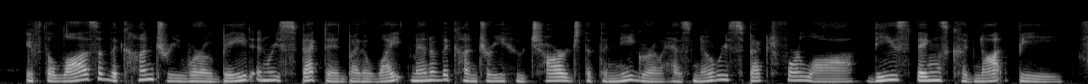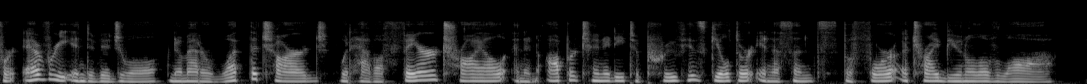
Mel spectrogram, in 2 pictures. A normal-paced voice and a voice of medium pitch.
Yes: average, 165 wpm; medium, 155 Hz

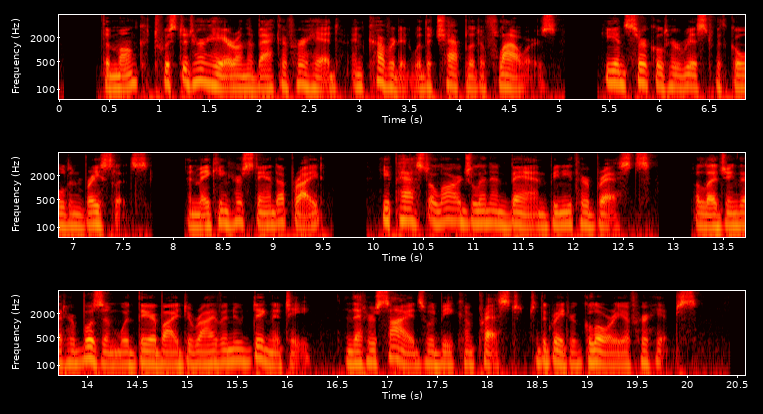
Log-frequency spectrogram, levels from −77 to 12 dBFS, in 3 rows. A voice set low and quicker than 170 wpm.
Yes: low, 115 Hz; average, 185 wpm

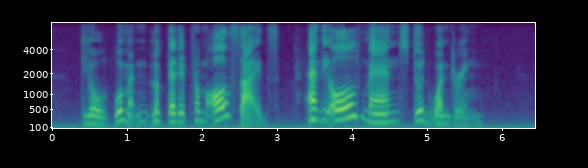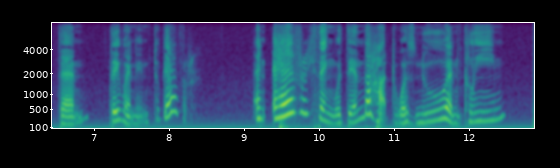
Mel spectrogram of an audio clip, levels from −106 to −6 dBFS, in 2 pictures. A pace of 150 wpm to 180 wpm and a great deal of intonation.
No: slow, 135 wpm; wide, 6.6 semitones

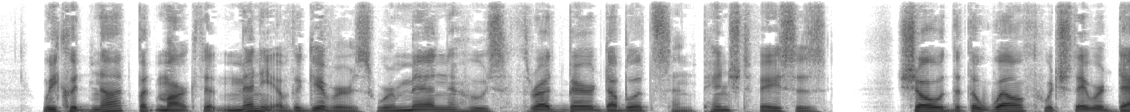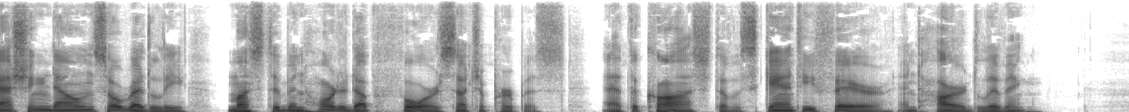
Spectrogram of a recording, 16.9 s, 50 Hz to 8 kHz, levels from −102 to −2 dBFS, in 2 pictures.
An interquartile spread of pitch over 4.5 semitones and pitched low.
Yes: wide, 5.6 semitones; low, 105 Hz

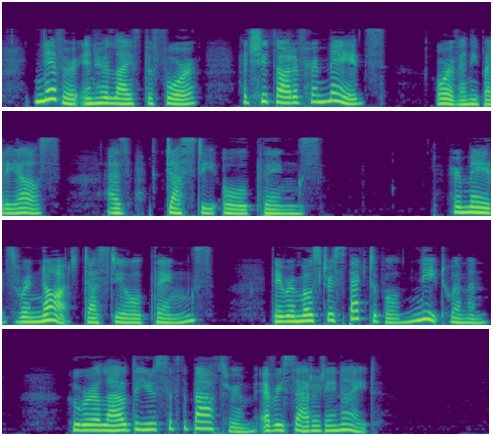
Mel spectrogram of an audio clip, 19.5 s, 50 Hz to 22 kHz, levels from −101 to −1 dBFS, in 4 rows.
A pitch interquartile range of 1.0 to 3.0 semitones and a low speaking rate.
No: average, 4.5 semitones; slow, 130 wpm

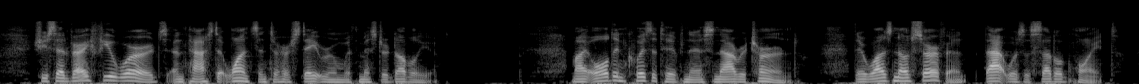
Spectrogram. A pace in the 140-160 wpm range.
Yes: average, 155 wpm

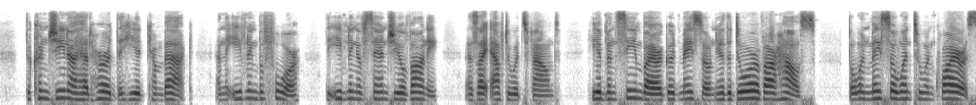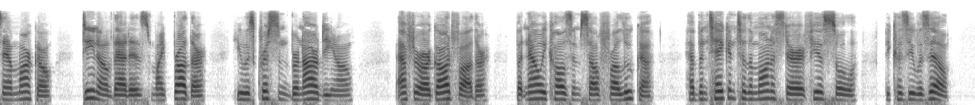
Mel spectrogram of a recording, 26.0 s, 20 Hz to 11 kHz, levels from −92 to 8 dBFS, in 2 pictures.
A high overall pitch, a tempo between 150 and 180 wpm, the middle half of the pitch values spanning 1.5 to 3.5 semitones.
Yes: high, 200 Hz; average, 165 wpm; average, 3.2 semitones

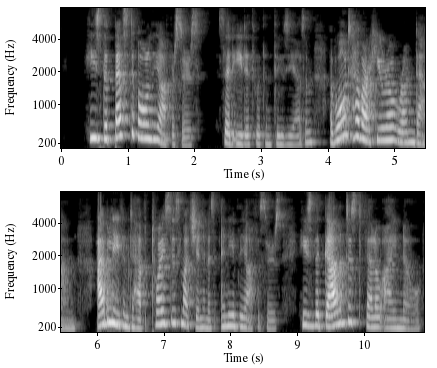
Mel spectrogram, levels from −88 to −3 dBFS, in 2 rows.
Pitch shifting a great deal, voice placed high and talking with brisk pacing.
Yes: wide, 7.2 semitones; high, 220 Hz; fast, 215 wpm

